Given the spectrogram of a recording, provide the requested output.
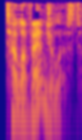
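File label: "televangelist", British English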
